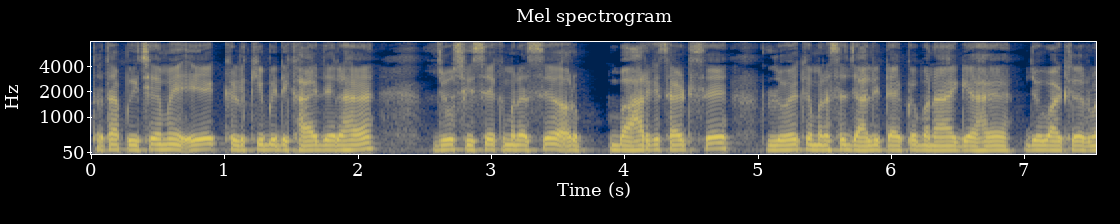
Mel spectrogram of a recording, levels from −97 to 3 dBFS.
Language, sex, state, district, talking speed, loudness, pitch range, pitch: Hindi, male, Jharkhand, Ranchi, 270 wpm, -16 LUFS, 120-135 Hz, 125 Hz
